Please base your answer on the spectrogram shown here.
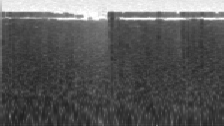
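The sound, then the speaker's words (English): Explosions over Gaza at night during military strikes, heard as a continuous, loud, deep rumbling roar that barely lets up, easing for a moment near the middle before surging again. “There were explosions across Gaza's nightline sky Monday evening.”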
